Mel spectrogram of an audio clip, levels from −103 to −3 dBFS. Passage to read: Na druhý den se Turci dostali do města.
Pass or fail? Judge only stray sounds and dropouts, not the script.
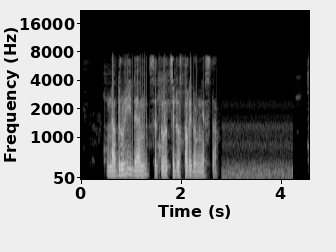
pass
